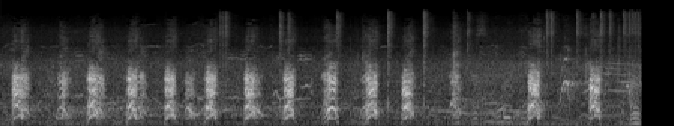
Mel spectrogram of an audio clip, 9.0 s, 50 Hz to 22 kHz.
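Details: German Shepherd barking repeatedly while running a World Championship agility course (A2 Sunday): evenly paced sharp barks roughly twice a second for about eight seconds, then abrupt silence.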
